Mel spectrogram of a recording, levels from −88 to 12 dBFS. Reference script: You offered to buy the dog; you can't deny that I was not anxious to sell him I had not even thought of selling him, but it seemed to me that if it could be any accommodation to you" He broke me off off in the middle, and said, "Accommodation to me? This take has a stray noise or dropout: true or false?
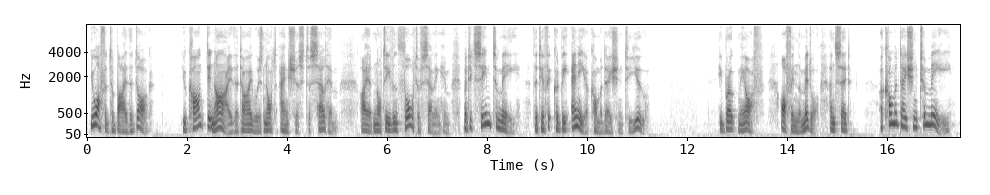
false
